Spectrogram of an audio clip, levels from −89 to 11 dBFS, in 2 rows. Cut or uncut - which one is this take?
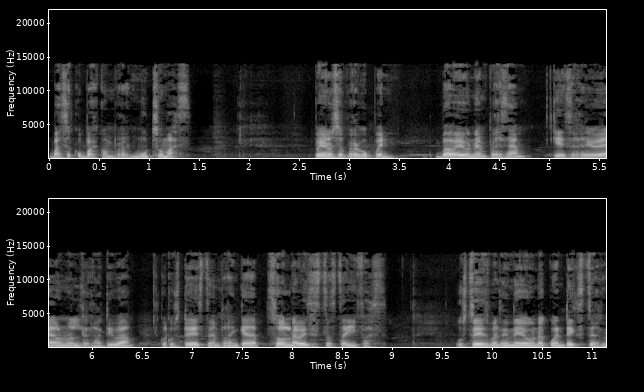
cut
